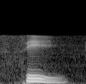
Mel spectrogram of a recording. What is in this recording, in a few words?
name c, phonics; フォニックス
